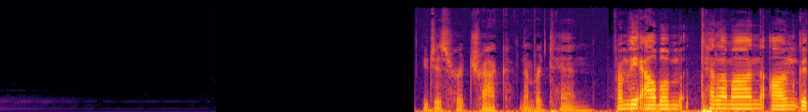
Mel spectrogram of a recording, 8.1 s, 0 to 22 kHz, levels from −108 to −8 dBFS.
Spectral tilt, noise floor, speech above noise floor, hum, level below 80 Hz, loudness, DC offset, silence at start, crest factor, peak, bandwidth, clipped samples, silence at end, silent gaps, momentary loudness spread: -7 dB/octave; under -90 dBFS; over 69 dB; none; -34 dBFS; -23 LUFS; under 0.1%; 4.2 s; 18 dB; -6 dBFS; 14 kHz; under 0.1%; 0 s; none; 15 LU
